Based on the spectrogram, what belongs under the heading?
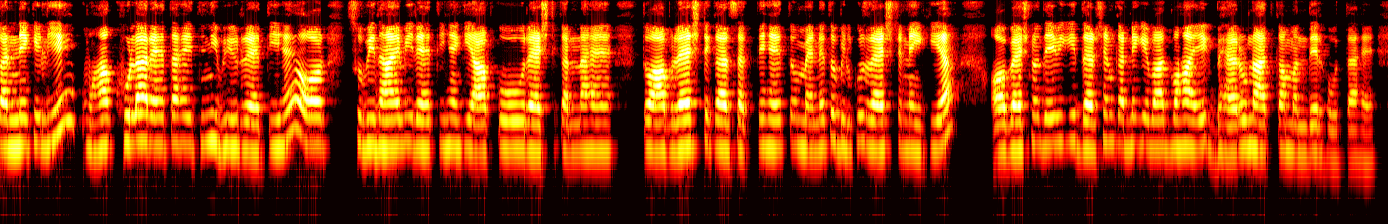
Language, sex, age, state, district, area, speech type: Hindi, female, 60+, Madhya Pradesh, Jabalpur, urban, spontaneous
